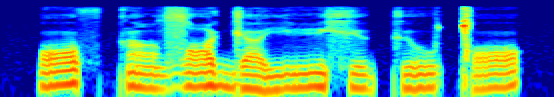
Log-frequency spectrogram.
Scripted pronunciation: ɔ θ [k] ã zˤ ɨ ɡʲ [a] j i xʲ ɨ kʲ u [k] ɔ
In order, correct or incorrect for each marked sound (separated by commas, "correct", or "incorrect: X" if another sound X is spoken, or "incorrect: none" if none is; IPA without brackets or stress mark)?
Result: correct, correct, incorrect: ǀ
